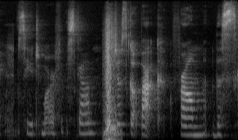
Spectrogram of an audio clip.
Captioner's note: whooshing sound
